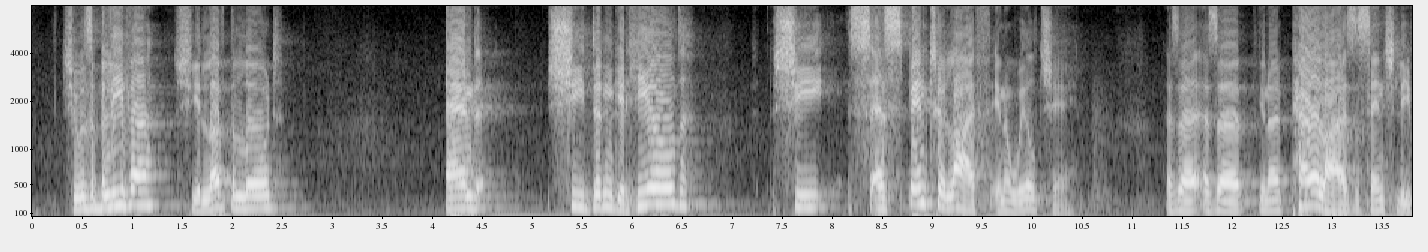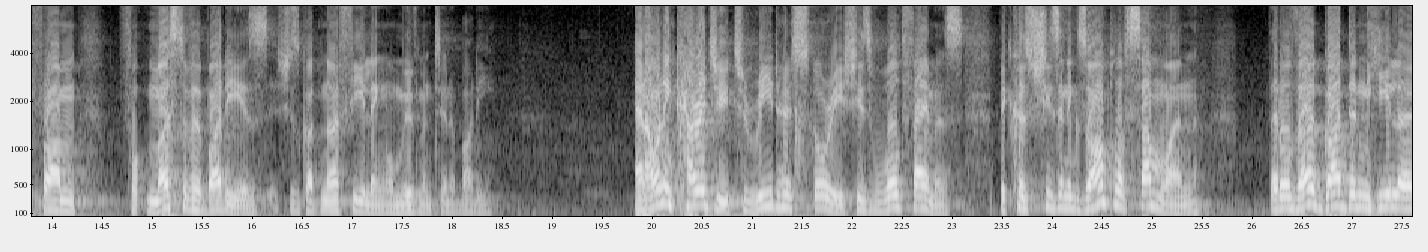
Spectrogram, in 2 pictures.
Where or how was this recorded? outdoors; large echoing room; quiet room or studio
large echoing room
